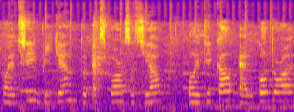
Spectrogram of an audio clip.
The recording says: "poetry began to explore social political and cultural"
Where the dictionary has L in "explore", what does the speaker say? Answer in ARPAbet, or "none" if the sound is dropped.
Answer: none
